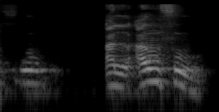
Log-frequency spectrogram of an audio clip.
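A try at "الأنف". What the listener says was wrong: Nggak usah diikhfakan, langsung aja an gitu. Iya, al anfu, anfu.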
